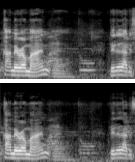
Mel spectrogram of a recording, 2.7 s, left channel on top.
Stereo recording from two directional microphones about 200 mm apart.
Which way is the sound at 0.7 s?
20° left (ahead or behind).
